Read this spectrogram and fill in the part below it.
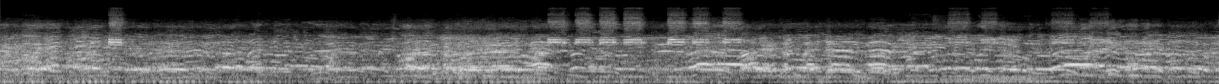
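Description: A man shouts with animation close by.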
